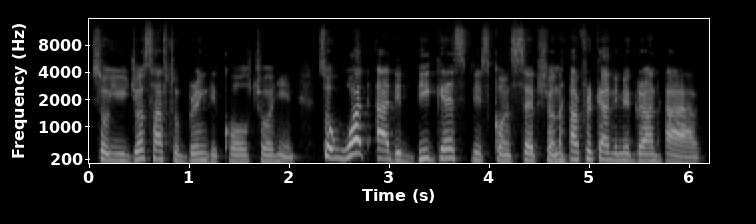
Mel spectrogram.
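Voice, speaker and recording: A woman's voice: fairly low pitch, lively intonation, moderate pace, no echo, clean studio sound. A middle-aged woman hosting a podcast interview, who listens closely and affirms often. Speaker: podcast host. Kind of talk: conversational interview.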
